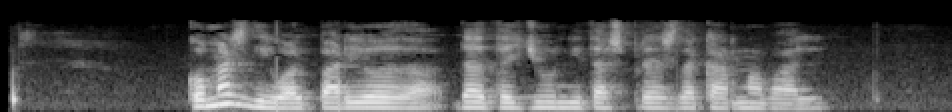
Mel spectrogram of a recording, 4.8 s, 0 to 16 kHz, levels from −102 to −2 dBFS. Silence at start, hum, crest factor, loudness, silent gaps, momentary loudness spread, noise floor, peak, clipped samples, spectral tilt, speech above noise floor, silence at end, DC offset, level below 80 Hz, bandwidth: 0.05 s; none; 18 dB; -19 LUFS; none; 10 LU; -62 dBFS; -2 dBFS; under 0.1%; -7.5 dB/octave; 44 dB; 0.65 s; under 0.1%; -58 dBFS; 7.8 kHz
